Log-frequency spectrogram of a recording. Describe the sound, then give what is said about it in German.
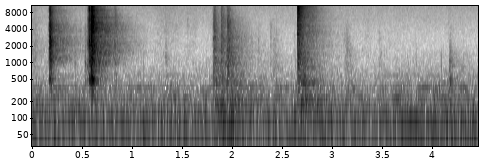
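A bolt is drawn back and a door opens aboard a ship. Four sharp clacks and thuds come in quick succession, with a loud knock early on and quiet gaps between them. “Bitte, machen Sie auf! Wer ist da? Aufmachen, bitte! Da muss ein Riegel sein, bitte!”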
